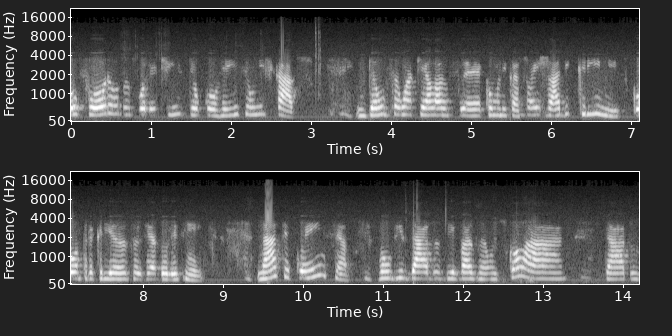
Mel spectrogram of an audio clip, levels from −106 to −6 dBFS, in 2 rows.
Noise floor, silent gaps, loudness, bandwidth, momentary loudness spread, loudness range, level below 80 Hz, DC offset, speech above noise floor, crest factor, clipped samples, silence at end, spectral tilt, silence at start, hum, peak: -45 dBFS; none; -18 LUFS; 7.4 kHz; 13 LU; 2 LU; -68 dBFS; under 0.1%; 28 dB; 18 dB; under 0.1%; 0 s; -6 dB/octave; 0 s; none; 0 dBFS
